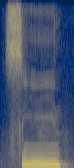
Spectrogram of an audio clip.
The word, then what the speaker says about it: س: And this letter, Seen, this is also a whistling letter. Seen, very easy to pronounce with S, just like the word seen.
